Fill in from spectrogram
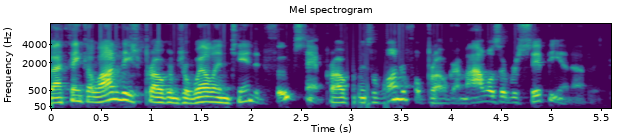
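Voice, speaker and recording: A man with a fairly high pitch speaks at a fairly quick pace with lively intonation. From Appalachia (Ohio-born hillbilly). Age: old. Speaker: call-in show host. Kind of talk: live call-in talk show. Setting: live stream. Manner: casual, halting.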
